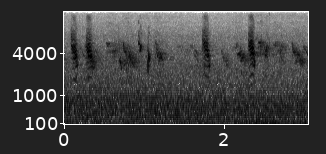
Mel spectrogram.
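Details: Eurasian tree sparrow singing: short, bright chirps in loose clusters of two or three, with irregular pauses, over a soft steady background hiss.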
